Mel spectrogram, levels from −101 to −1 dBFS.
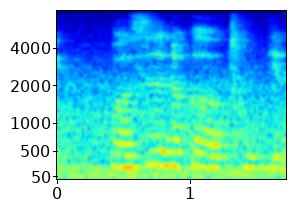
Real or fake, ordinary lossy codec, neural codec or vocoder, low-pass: real; none; none; none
